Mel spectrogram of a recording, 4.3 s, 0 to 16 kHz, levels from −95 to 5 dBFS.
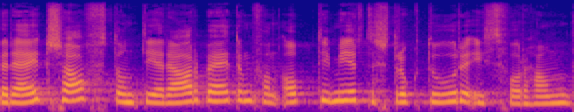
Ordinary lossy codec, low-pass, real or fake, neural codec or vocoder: none; 14.4 kHz; real; none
